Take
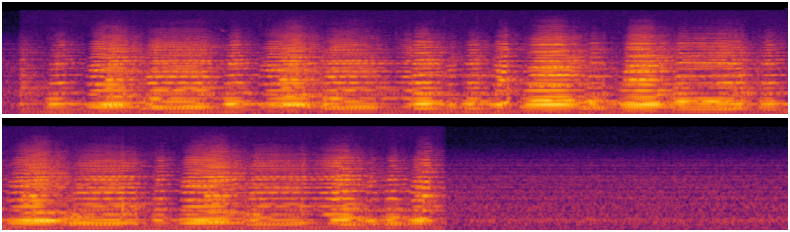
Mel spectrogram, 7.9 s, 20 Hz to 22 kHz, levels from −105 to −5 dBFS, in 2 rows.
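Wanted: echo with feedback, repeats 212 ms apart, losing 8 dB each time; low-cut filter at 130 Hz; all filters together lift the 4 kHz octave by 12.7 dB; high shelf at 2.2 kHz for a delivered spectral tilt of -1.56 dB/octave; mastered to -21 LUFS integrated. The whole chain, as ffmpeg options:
-af "highpass=130,highshelf=f=2200:g=8,equalizer=f=4000:t=o:g=8.5,aecho=1:1:212|424|636|848|1060:0.398|0.159|0.0637|0.0255|0.0102,volume=0.708"

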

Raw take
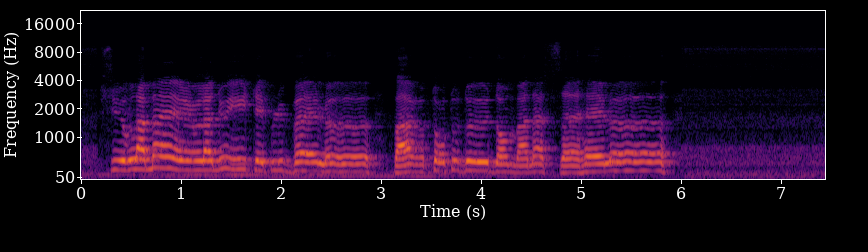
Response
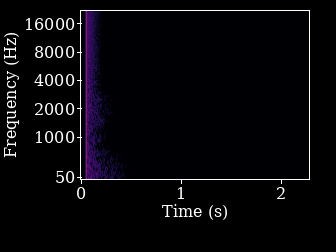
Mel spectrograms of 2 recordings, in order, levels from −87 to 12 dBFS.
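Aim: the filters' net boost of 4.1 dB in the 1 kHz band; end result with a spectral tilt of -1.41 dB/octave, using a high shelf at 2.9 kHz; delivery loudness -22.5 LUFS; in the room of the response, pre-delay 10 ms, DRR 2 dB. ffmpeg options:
-filter_complex "[0:a]equalizer=f=1000:t=o:g=7,highshelf=f=2900:g=-8,asplit=2[s0][s1];[1:a]atrim=start_sample=2205,adelay=10[s2];[s1][s2]afir=irnorm=-1:irlink=0,volume=1.19[s3];[s0][s3]amix=inputs=2:normalize=0,volume=1.33"

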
